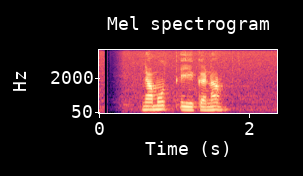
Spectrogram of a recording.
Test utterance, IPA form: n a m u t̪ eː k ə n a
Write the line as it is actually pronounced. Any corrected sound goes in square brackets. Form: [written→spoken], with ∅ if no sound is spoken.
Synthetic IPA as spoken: n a m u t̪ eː k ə n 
